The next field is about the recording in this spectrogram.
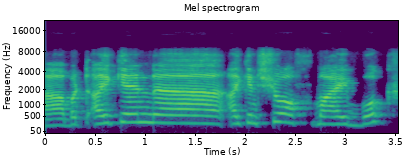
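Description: A woman with a Pakistani accent against a quiet background. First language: Urdu. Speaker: academic researcher; conference presenter. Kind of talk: conference presentation. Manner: halting, many fillers. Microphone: video call.

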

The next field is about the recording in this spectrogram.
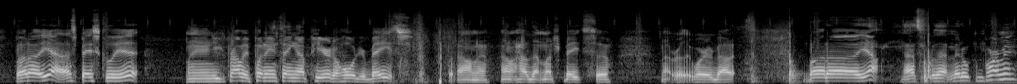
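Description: At a very fast pace, a man speaks in a dry sound with no echo, though noticeable background noise comes through. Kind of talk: casual vlog chat. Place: open country.

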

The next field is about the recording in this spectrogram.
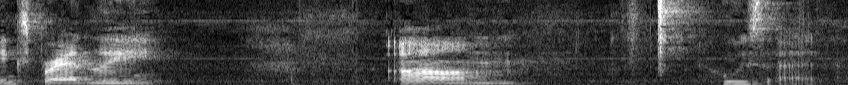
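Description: With light background noise, a woman speaks in a fairly low voice with monotone, flat intonation. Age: 20s. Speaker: live streamer. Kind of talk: casual chat. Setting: home kitchen. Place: home room. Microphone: phone near.

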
